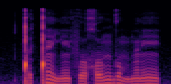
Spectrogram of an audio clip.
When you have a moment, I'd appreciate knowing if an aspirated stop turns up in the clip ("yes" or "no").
no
